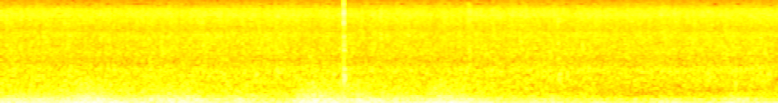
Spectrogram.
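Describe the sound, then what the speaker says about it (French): Heavy rain pours down in a thunderstorm, a steady loud roar with deep rumbles of thunder swelling and fading throughout, no voices. "La pluie commence à battre les maisons."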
